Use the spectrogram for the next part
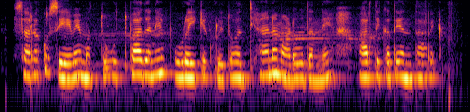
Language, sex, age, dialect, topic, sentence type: Kannada, male, 31-35, Mysore Kannada, banking, statement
